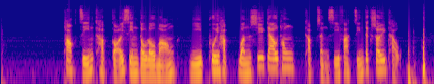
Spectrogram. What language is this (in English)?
Cantonese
